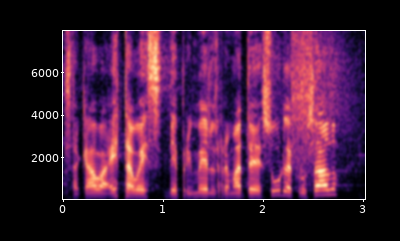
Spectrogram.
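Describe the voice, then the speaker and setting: Bright and sharp in tone, a man speaks at a high pitch with ordinary pitch variation in a dry, close sound with no echo. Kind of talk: live sports commentary, co-commentator analysis. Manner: measured, explanatory, conversational.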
